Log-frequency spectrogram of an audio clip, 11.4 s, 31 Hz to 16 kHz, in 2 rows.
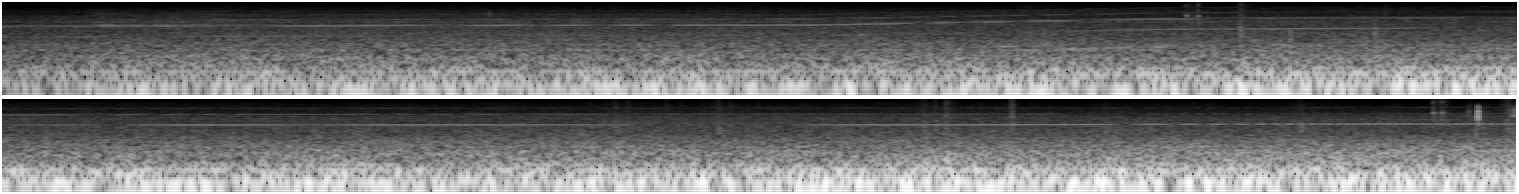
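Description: In Microsoft Flight Simulator 2024, an airliner's engines roar steadily during the takeoff roll, a loud, continuous broadband rumble with a whining tone that rises in pitch as power builds, with no talking.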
